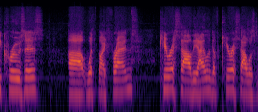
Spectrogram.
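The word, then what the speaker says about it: Curaçao: would like to know how to pronounce carousel curacao it's pronounced curacao ah ps love curacao it is like it's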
